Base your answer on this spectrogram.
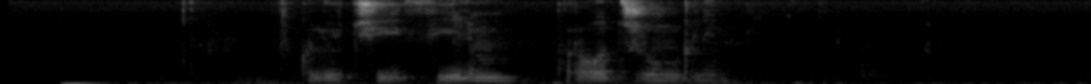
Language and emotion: Russian, neutral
